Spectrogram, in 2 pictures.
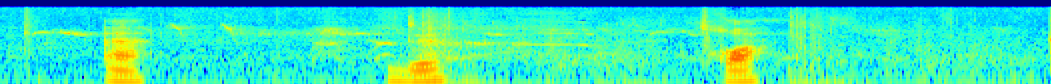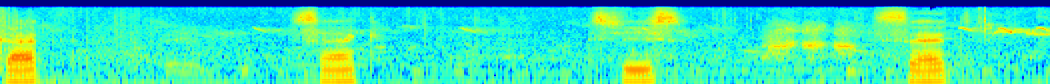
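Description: A duck quacks loudly, about seven nasal calls at a slow, steady pace roughly a second and a half apart, over a faint, murmuring background.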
